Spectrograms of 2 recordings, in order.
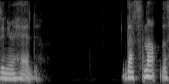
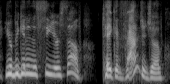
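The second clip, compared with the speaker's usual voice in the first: normal talking voice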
